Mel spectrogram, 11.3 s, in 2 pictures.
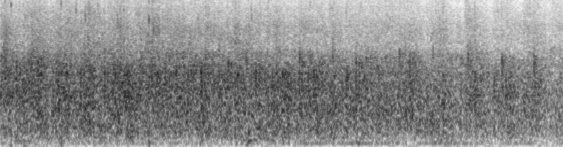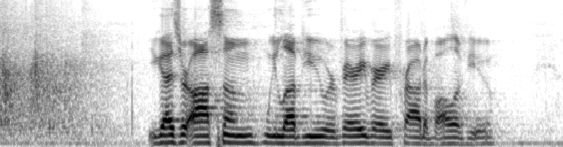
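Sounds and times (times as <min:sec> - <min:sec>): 
audience applause: 0:00.0 - 0:06.9
speech: 0:07.2 - 0:10.6.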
